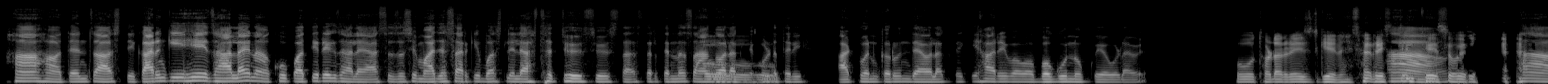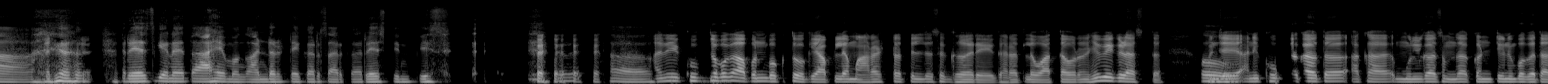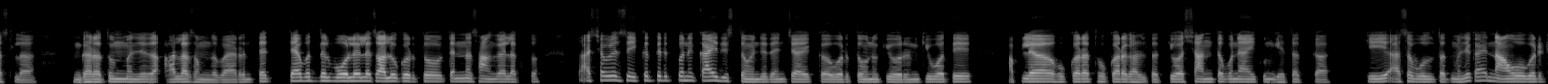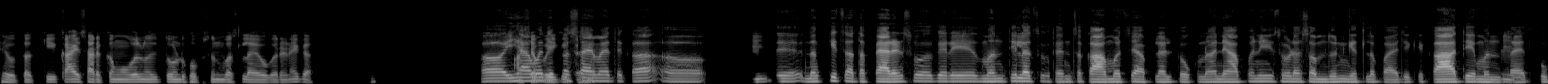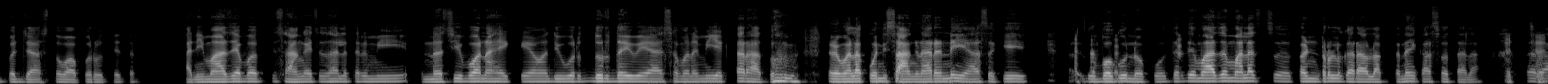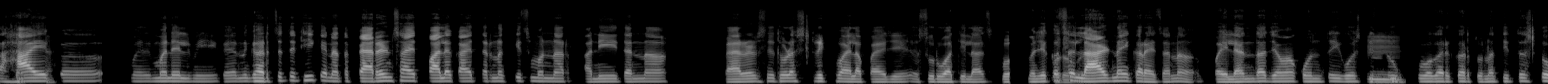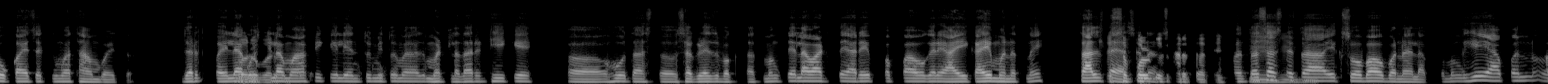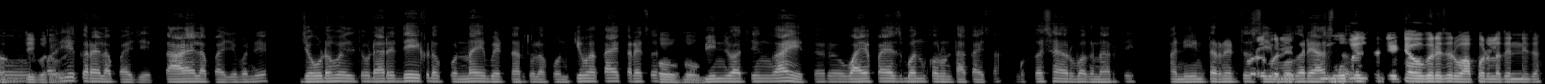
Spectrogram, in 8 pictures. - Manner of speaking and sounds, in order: laughing while speaking: "बसलेले असतात चोवीस-चोवीस तास"; tapping; laughing while speaking: "नाहीतर रेस्ट इन पीस होईल"; chuckle; in English: "रेस्ट इन पीस"; chuckle; other background noise; in English: "रेस्ट इन पीस"; laughing while speaking: "पीस"; chuckle; in English: "कंटिन्यू"; chuckle; chuckle; in English: "बिंज वॉचिंग"
- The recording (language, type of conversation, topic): Marathi, podcast, सलग भाग पाहण्याबद्दल तुमचे मत काय आहे?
